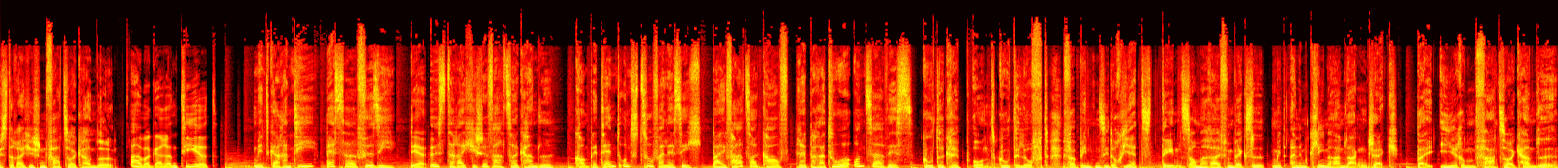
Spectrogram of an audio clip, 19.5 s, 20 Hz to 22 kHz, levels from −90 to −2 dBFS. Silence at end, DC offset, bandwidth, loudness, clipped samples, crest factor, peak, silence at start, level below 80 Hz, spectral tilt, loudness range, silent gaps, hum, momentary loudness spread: 0 s; 0.4%; over 20 kHz; -18 LUFS; under 0.1%; 12 dB; -8 dBFS; 0 s; -34 dBFS; -4 dB/octave; 1 LU; none; none; 4 LU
